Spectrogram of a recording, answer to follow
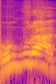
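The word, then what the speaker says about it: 小倉: 근데 그 오쿠라 호텔이 가지고 있는 것도 오구라 다케노스케라고 네. 또 오구라 컬렉션이 있고 해서 사람들이 헷갈리는데요. 오구라는 소창, 한자로서는 소창이고 오쿠라는 대창, 예. 큰 대자를 써서 이제 약간 발음 비슷해서 오구라 오쿠라 사람들이 소참 헷갈려요.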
